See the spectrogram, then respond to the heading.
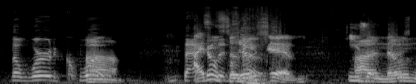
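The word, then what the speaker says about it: Kvothe: is k yeah oh kavo I pronoun I pronounce it K he says it's quot he says he describes it explicitly that it's pronounced like the word quot that's him he's a known liar that is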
